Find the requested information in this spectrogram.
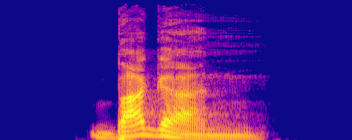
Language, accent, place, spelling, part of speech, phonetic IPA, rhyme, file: German, Germany, Berlin, Baggern, noun, [ˈbaɡɐn], -aɡɐn, De-Baggern.ogg
- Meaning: 1. dative plural of Bagger 2. gerund of baggern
